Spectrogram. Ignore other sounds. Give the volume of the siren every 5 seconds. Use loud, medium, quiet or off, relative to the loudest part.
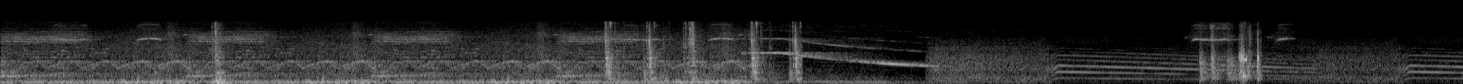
loud, loud, medium.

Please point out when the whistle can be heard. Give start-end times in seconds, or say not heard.
0.5-1.8, 6.2-7.5, 11.8-12.9.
